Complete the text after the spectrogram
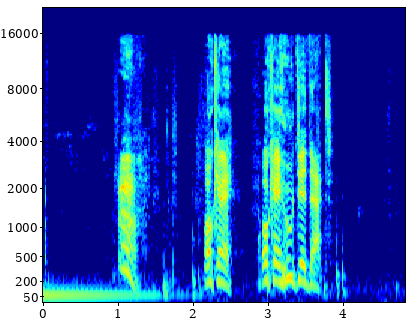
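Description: A man asks a question loudly, sounding surprised.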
